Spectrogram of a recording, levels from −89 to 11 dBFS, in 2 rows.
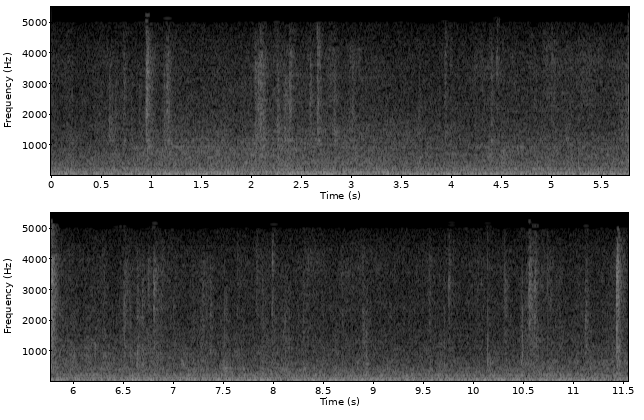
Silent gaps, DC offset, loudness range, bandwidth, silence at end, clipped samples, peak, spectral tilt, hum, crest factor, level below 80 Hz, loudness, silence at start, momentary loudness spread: none; under 0.1%; 2 LU; 5.4 kHz; 0 s; under 0.1%; -20 dBFS; -4.5 dB/octave; none; 20 dB; -44 dBFS; -42 LUFS; 0 s; 4 LU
